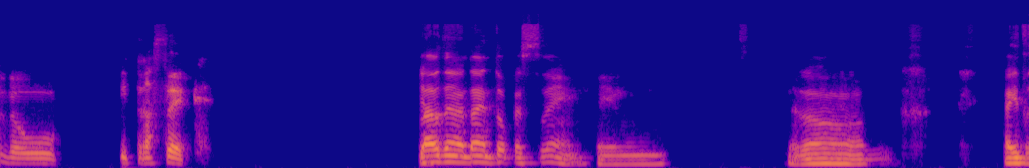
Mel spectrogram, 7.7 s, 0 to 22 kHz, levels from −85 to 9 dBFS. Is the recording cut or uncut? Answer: cut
